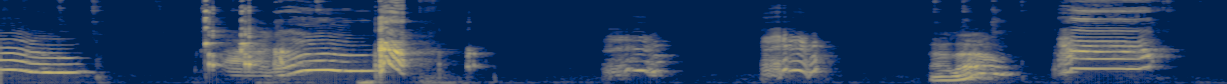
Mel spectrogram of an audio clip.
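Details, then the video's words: A pet Amazon parrot, prompted by its owner with "say hello", repeats a voice-like "hello" in six short, rising-and-falling harmonic bursts about a second apart, in a quiet indoor room. "Parrot Saying Hello"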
